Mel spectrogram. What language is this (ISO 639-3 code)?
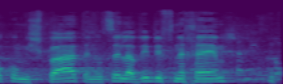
heb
